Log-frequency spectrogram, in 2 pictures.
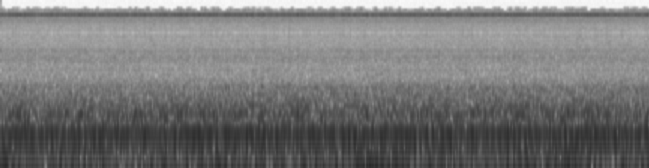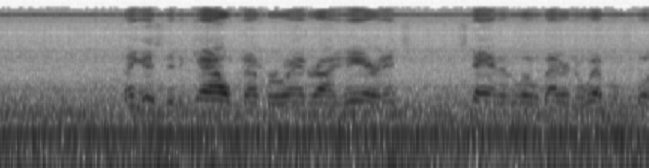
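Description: A combine harvester's engine drones while harvesting corn, heard from inside the cab.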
